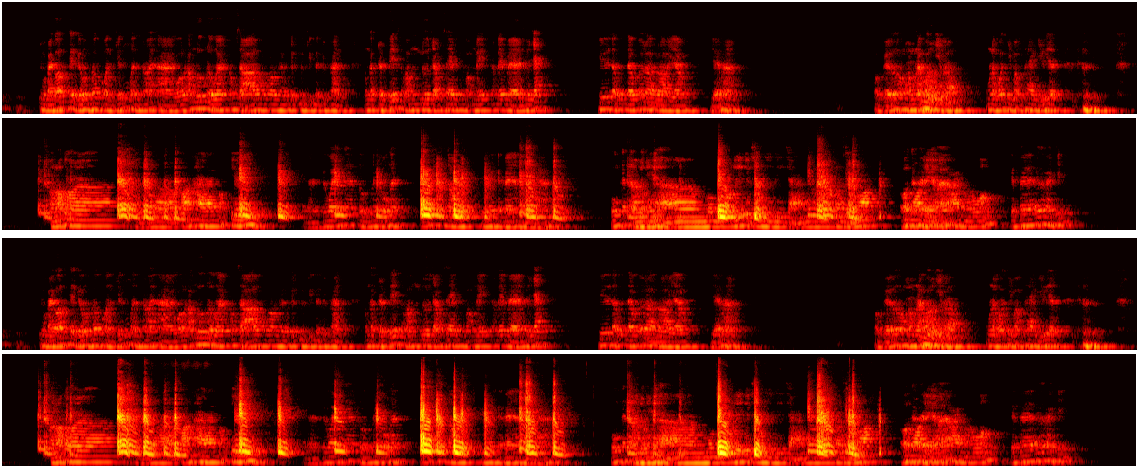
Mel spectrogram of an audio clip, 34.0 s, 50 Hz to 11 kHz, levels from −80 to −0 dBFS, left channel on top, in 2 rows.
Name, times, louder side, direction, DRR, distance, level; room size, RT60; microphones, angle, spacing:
voice 1, 0.6-5.1 5.4-8.1 8.9-10.3 10.6-11.0 13.1-14.4 14.8-16.9 21.5-23.0 23.3-25.3 26.2-26.9 30.5-31.3 32.2-33.0, left 1 dB, 75° left, -2 dB, 2.3 m, -41 dB
voice 2, 9.6-10.0 13.6-14.3 17.7-20.9 26.4-30.1 30.5-31.8, left 1 dB, 15° left, -6 dB, 3.7 m, -38 dB
sound 1, 17.6-18.1 18.8-19.8 20.5-20.8 21.2-21.3 22.0-22.2 22.6-22.8 23.3-24.4 24.8-25.5 26.4-26.9 27.2-27.3 27.8-28.0 28.3-28.5 29.1-30.2, right 5 dB, 45° right, 0.4 m, -27 dB
9.8 x 4.7 x 4.2 m, 0.73 s
head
